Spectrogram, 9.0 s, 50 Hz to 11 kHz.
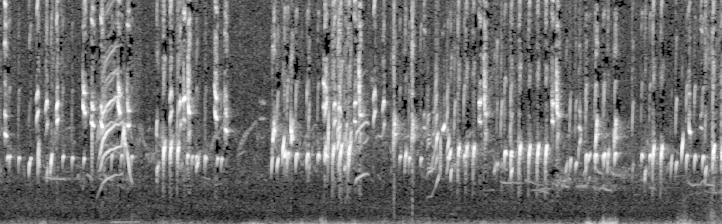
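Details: Goldfinch hybrid song used to train songbirds: fast, high twittering of short chirps, buzzy trills and rising whistled slurs, several overlapping phrases with brief pauses near 1.7 and 7.7 seconds, faint low rumble beneath.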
